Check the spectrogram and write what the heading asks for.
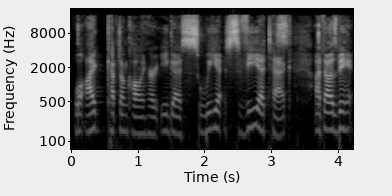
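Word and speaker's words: Świątek: However, we have recently been educated, and we now know how to pronounce the women's draw's new French Open champion. – And it's not Zachary. Whose name we were also mispronouncing for Evs. – That is correct. Zachary did not win. It is our new Polish phenom, Iga Swiatek.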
